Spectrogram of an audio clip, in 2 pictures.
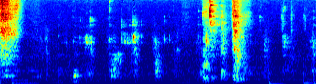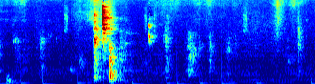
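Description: Close-miked chewing and wet mouth sounds of a person eating spicy fire noodles, with many small clicks. A few louder sharp noises stand out, the loudest about four seconds in.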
